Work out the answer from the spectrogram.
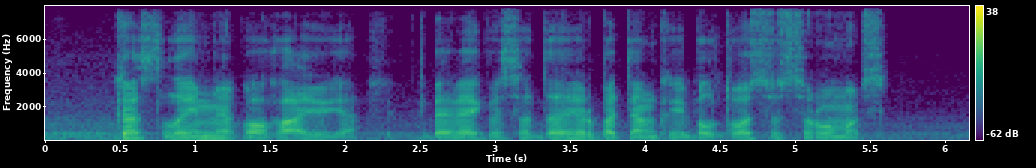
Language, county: Lithuanian, Šiauliai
